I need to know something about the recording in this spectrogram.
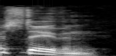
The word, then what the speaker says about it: Steve: N at the end Steve one syllable none of these two syllables love my family my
